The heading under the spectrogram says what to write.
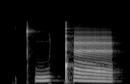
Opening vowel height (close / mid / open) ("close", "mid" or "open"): close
